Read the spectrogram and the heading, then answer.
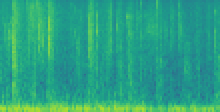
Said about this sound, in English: And you're walking through the black, and all you hear is like the sound of our feet crunching.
